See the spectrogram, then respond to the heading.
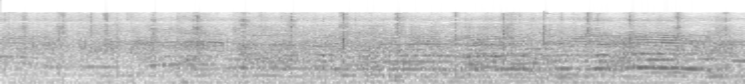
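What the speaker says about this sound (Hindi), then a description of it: "मैं चाहता हूँ एक बार जोरदार ताली से आप लोग इनका भी।" Dense, steady applause from a large crowd at a political rally stage in Hajipur, filling the whole stretch and swelling slightly toward the end, with a voice faintly underneath.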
